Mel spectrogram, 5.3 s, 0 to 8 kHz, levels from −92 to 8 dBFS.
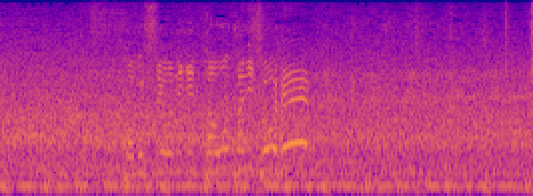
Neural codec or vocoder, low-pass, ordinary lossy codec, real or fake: none; none; none; real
